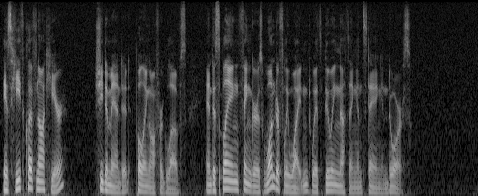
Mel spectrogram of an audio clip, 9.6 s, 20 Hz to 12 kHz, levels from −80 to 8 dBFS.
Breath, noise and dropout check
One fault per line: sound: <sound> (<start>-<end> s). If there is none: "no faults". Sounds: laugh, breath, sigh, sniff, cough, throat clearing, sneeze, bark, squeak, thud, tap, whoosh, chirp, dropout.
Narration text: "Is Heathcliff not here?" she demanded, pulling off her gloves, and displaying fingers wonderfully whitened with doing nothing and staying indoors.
no faults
